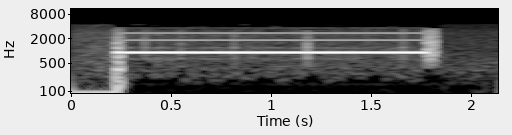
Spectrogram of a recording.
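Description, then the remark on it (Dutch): A single sustained electronic beep from another person transmitting on the radio channel, a steady mid-high tone lasting about a second and a half, loud against a faint hiss, with a low hum just before it. “Ja, afgezien van die andere persoon die aan het piepen is, dat klinkt heel wat beter”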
